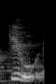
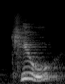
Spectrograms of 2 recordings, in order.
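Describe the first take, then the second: First: কিউ as a hard, dry "kyu"; the mistaken "কিউ", K without breath; unaspirated Q. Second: কিউ as an airy "khyu"; aspirated Q. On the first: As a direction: say "কিউ" with no puff of air. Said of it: "এটা not কিউ". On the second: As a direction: say "কিউ" with a puff after the K sound. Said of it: "এটাও কি খ এর মতো sound হবে". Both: Shown as a demonstration.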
